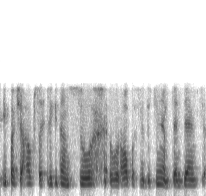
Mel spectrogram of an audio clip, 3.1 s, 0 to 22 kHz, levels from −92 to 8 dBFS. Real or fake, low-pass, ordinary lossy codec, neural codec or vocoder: real; 3.6 kHz; Opus, 32 kbps; none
